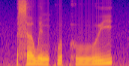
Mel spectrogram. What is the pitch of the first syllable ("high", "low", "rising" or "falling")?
low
